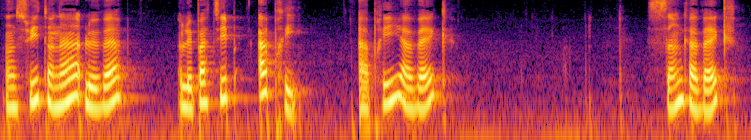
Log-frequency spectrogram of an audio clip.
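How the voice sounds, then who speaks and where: A woman's voice: medium pitch, takes it slowly, long pauses, darkish tone. A woman teaching French in a live online grammar lesson, recorded on her phone, patiently repeating answers and praising students.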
